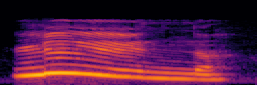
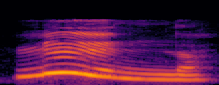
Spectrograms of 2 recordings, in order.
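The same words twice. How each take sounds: First: Louder repeat. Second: Said in the usual way. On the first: Shown as a demonstration. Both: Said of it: "vous lisez avec moi".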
